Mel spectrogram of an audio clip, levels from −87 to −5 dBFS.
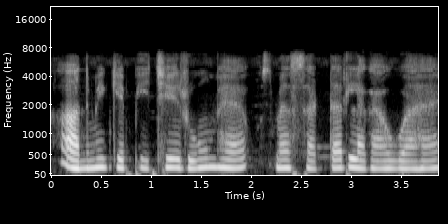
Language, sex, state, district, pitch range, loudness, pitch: Hindi, female, Jharkhand, Deoghar, 180-200 Hz, -20 LUFS, 190 Hz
